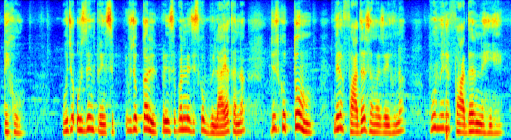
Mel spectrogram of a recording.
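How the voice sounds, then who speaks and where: A woman's voice: a little high, expressive, a little fast, warm tone. A woman voicing a moody, short-tempered young male student who answers curtly and with irritation. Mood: irritated. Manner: curt, irritated replies.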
